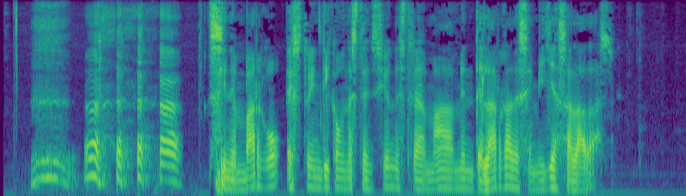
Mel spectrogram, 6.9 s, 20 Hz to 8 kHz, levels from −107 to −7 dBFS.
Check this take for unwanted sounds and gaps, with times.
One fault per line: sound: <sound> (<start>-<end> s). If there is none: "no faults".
sound: laugh (0.3-1.9 s)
